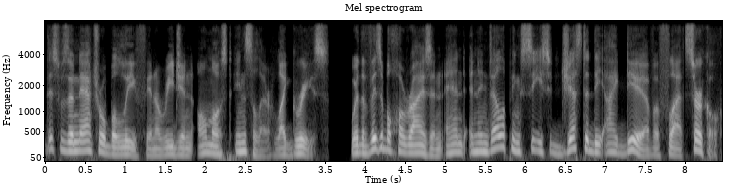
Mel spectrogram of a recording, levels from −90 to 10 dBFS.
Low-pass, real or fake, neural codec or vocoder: 7.2 kHz; fake; codec, 16 kHz in and 24 kHz out, 0.9 kbps, LongCat-Audio-Codec, fine tuned four codebook decoder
